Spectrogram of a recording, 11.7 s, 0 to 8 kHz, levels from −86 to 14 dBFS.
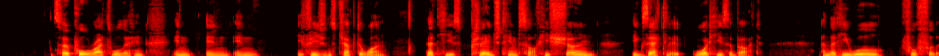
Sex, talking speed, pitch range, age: male, 140 wpm, 95-115 Hz, 40-59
